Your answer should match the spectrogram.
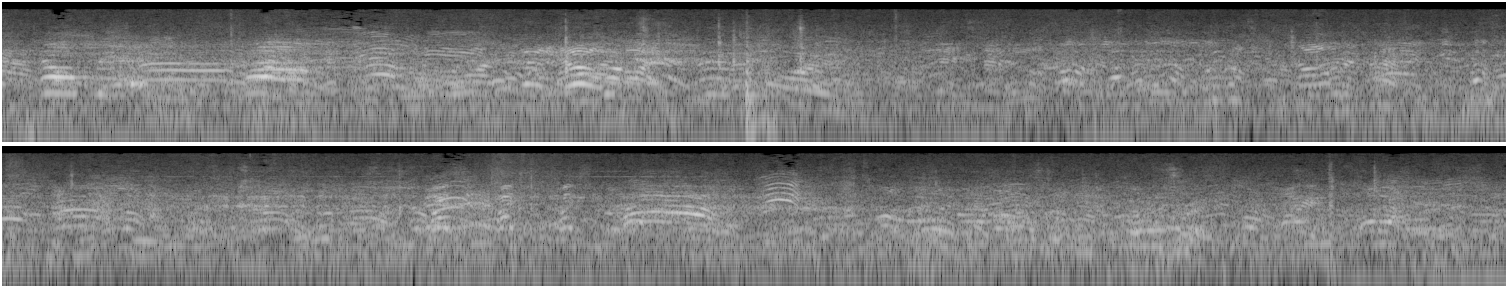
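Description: Indistinct voices of rugby league players and sideline spectators calling out and chatting over one another, louder in the first few seconds.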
